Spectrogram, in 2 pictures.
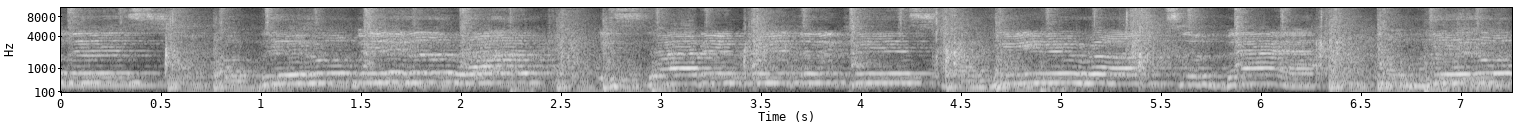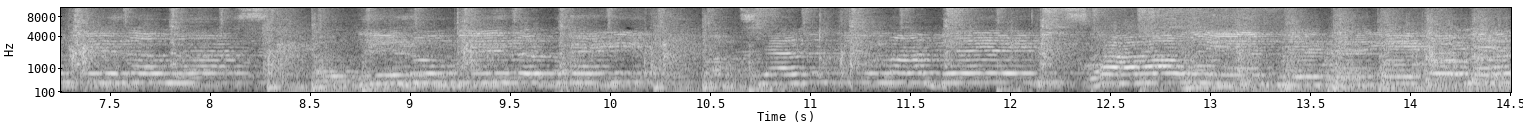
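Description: Woman singing a song live with a band, backed by electric guitar and a drum kit keeping a steady beat. The sung lines are long held notes with vibrato.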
